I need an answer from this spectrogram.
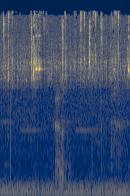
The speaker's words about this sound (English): Do you hear the crickets? Can you hear the crickets in right here?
